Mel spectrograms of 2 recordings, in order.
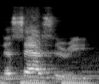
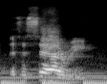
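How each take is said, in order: First: The stress is on the second syllable. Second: The stress is on the third syllable. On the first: "If you put on second syllable" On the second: "if you put stress on third syllable"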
